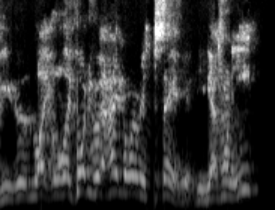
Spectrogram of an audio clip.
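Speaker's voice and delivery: high, flustered outburst; said with emotion. Retold or imitated. Actor fed up with being directed, imitated emotional outburst. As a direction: throw the question back, high and worked up. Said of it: "because he said it with emotion".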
